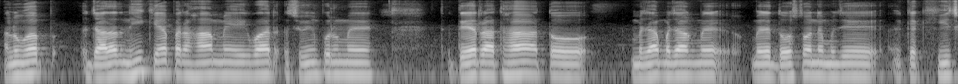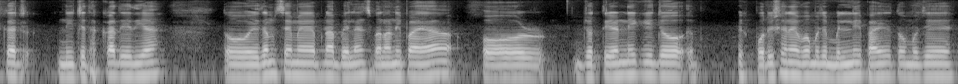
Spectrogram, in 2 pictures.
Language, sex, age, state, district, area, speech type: Hindi, male, 18-30, Rajasthan, Jaipur, urban, spontaneous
